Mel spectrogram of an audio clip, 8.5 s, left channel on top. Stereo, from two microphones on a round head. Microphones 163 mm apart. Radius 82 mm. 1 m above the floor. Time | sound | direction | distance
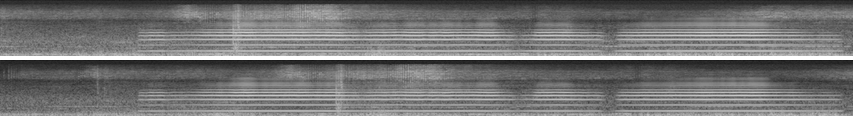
1.4 | a trumpet | 5° right (ahead or behind) | ?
